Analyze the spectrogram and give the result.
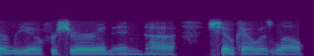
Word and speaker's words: Shoko: I'm pretty sure I did, but that's how you pronounce it, everyone. Shoko.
